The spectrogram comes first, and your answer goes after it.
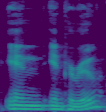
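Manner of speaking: ordinary talk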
